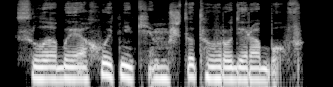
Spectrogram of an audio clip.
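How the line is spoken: Angry, through gritted teeth. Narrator (Russian): зло процедил Бран

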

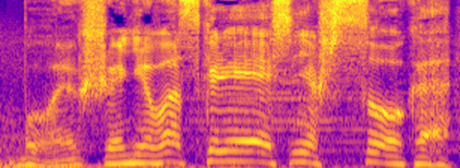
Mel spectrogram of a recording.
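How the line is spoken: Growling werewolf. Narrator (Russian): прорычал оборотень

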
